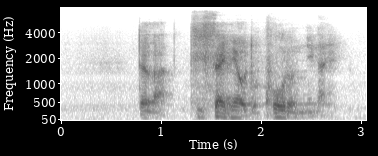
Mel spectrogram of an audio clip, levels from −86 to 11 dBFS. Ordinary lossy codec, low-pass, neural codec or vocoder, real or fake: none; 7.2 kHz; autoencoder, 48 kHz, 32 numbers a frame, DAC-VAE, trained on Japanese speech; fake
